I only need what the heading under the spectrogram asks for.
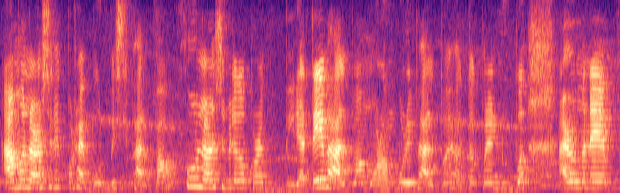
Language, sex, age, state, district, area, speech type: Assamese, female, 18-30, Assam, Nalbari, rural, spontaneous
